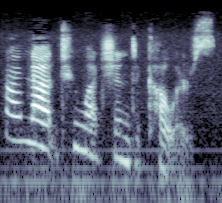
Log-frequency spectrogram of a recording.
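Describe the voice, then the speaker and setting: A woman's voice: sits high, big pitch swings, measured pace, pushed and bright, full character voice, poor audio. A woman playing a blunt, teasing blind date in radio theatre, putting on an odd, curt voice. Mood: curt, guarded. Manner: putting on a weird voice, curt, dry. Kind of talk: amateur radio theatre acting.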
